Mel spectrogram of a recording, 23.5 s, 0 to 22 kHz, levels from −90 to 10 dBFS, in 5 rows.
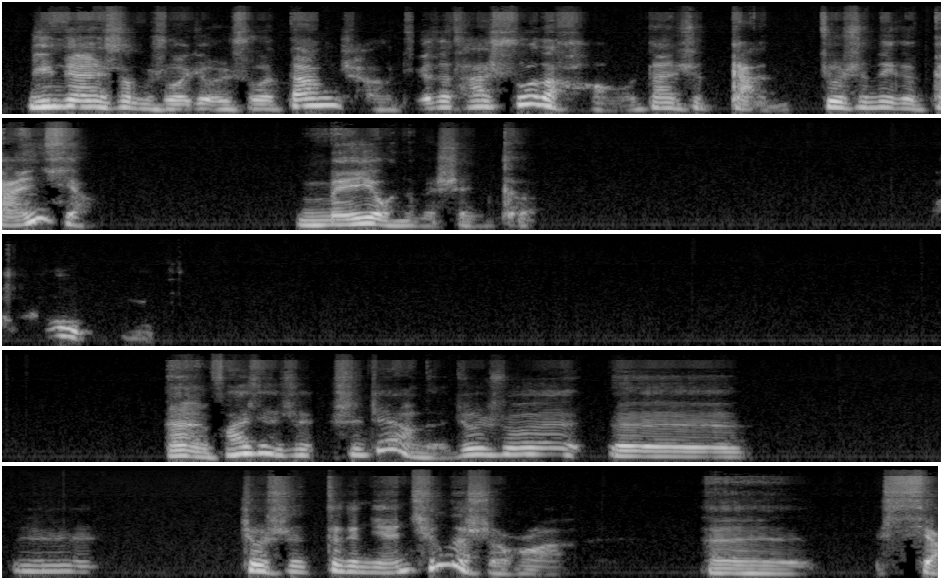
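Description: No technical faults are audible anywhere in this speech.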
